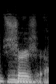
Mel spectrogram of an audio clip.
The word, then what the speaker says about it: Scherzer: Scherzer, all right.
